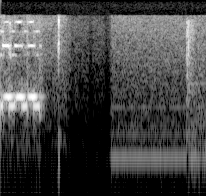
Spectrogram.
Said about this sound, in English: I hear a telephone ringing, so I was going to pick it up.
